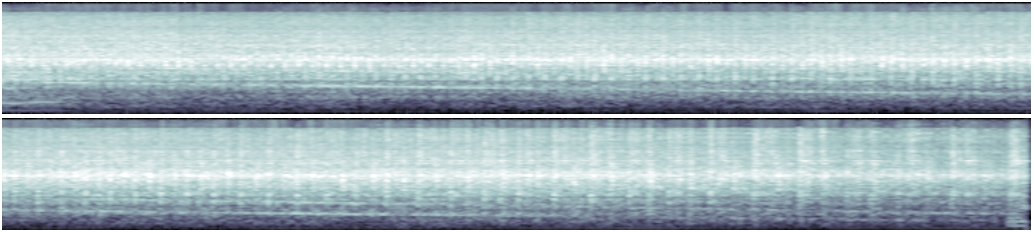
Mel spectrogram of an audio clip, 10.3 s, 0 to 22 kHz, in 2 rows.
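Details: Multitool 4x48 belt grinder, with a replacement motor: steady even belt hiss with a faint falling tone, no knocks or flutter; normal running.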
